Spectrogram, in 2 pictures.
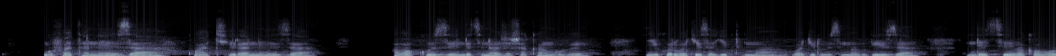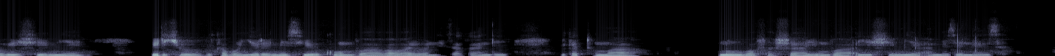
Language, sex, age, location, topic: Kinyarwanda, male, 25-35, Huye, health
